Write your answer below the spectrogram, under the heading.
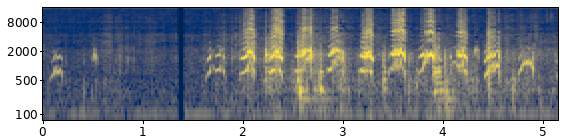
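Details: Wood duck hens squabbling inside a nest box near Richland, Washington, one sitting on about 18 eggs: a few soft squeals, then a loud rapid run of harsh, broadband squealing calls, about three per second, over a low hum.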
